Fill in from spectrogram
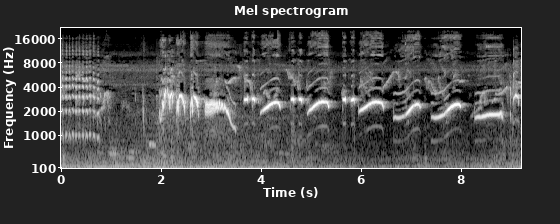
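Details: Chinese hwamei, a female calling to urge a male to sing, gives a fluttering trill, then a string of crisp rising whistled notes, repeated steadily and interspersed with short high chips.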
